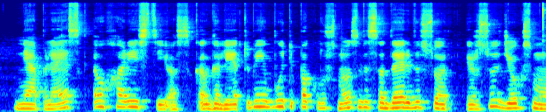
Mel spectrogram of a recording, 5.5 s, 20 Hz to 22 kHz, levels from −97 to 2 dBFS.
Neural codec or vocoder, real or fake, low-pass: none; real; 19.8 kHz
